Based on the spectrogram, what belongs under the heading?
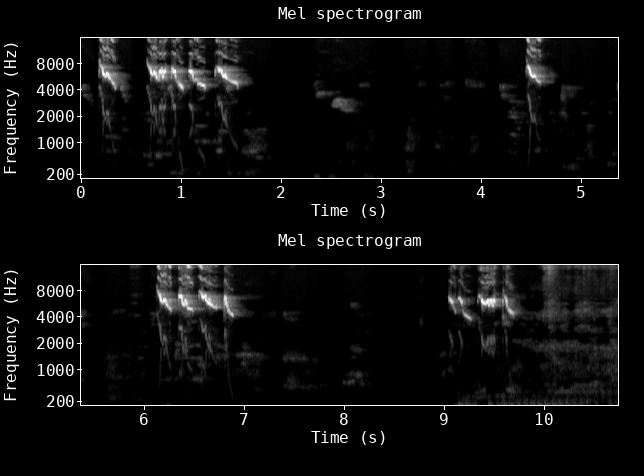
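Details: Oriental white-eye of the pleci bustomi type singing in four bursts of rapid, high, sweet chirping twitters, short clustered notes with brief silences between phrases and a low rumble near the end.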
